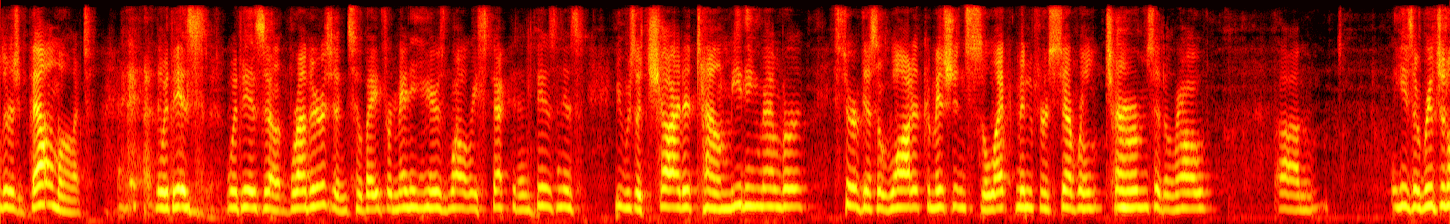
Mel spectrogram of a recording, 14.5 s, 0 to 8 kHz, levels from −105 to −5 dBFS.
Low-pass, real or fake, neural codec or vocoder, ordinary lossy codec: 7.2 kHz; fake; codec, 24 kHz, 1.5 kbps, HILCodec; AAC, 48 kbps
